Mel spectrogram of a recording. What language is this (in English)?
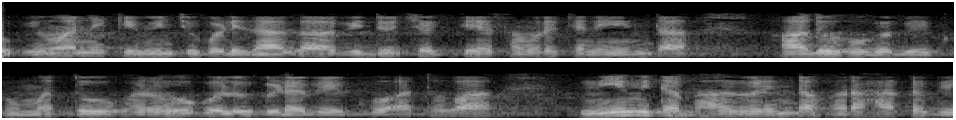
Kannada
